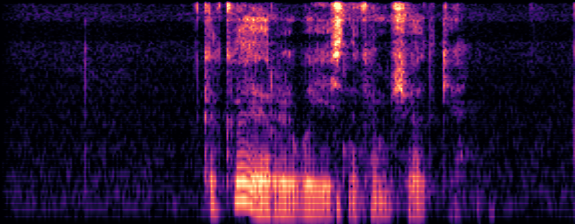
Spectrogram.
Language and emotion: Russian, neutral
